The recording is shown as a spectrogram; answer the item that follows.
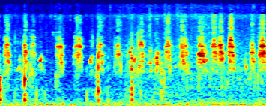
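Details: Call ducks, thirteen kept at a home: a busy run of short, harsh, high quacks from several birds, overlapping irregularly at about two to three per second, with a faint low hum beneath.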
